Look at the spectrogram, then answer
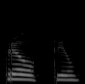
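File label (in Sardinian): "pròpiu", female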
